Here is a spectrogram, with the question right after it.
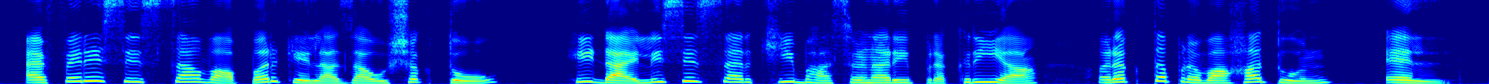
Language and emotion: Marathi, neutral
